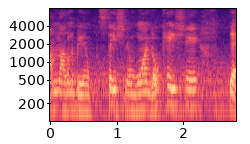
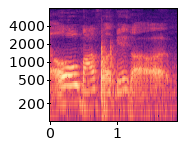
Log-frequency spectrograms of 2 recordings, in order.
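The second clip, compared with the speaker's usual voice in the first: stunned disbelief; much slower than usual. Retold or imitated. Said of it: "I'm like".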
